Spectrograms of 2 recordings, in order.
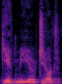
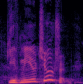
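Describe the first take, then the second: First: It is said in an odd, put-on voice. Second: It is said in an ordinary speaking voice. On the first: The speaker calls it wrong. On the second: The speaker calls it right.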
